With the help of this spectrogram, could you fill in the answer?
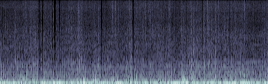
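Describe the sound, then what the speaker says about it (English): Steady wind buffeting on a Honda Goldwing motorcycle riding through a snow and ice storm near Mt Rainier, a constant loud roar with gusty surges throughout. "I'm getting some pretty good gusts of winds"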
